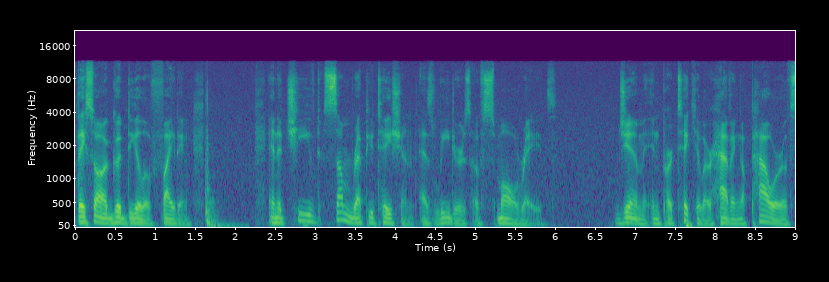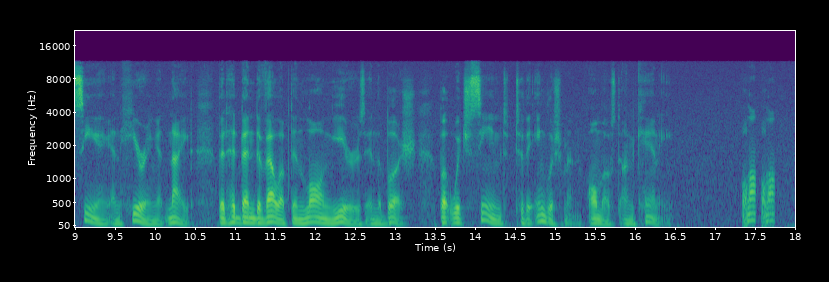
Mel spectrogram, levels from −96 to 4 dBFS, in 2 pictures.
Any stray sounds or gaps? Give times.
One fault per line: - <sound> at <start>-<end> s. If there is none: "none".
- thud at 1.6-2.2 s
- laugh at 17.3-17.8 s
